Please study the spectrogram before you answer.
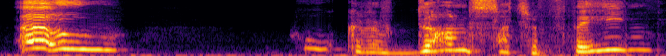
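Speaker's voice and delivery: very high, fluttery feigned shock; mock dismay. Streamer wondering who attacked Vanuatu, hammed-up dismay. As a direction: play the innocent, scandalized way up high.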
